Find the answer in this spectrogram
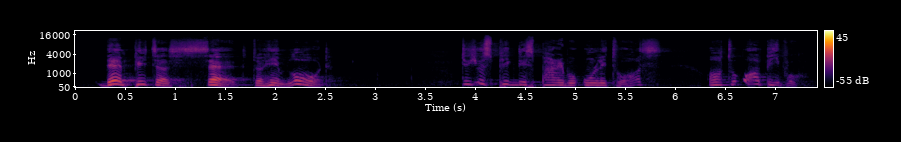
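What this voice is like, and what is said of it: Nigerian English accent. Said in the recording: “I may not be pronouncing it like an American ... you have the Nigerian accent. I'm proud to be one.”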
